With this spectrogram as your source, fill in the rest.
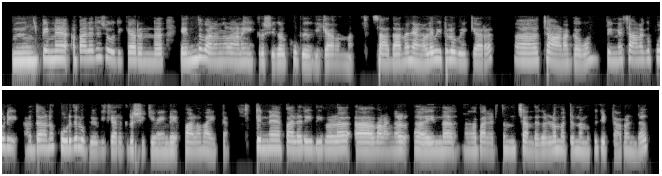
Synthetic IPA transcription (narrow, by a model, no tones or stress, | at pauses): pinːe̞pɐlɐɾumt͡ɕo̞ːd̪ʱikʲːaːruɳɖɨ | e̞nd̪ɨʋɐɭɐŋːɐɭaːɳɨiːkrɨʂiɣɐɭkɨubɐjo̞ːɡikʲːaːrunːɨsaːd̪ʱaːɾɐɳɐɲɐŋːɐɭɨɽe̞ʋiːʈːilubɐjoɡikʲːaːrɨ | t͡ɕaːɳɐɣɐʋumpinːe̞t͡ɕaːɳɐɣɐpːoːɽiɐðaːɳɨkuːɽuðɐlubɐjo̞ːɡikʲːaːrɨkrɨʂikʲːuʋe̞ːɳɖiʋɐɭɐmaːjiʈːɨ | pinːe̞pɐlɐɾiːðijiluɭːɐʋɐɭɐŋːɐɭinːɨpɐlɐɽɐt̪ːumt͡ɕɐnd̪ɐɣɐɭilumːɐtːumnɐmukːɨkiʈːaːruɳɖɨ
